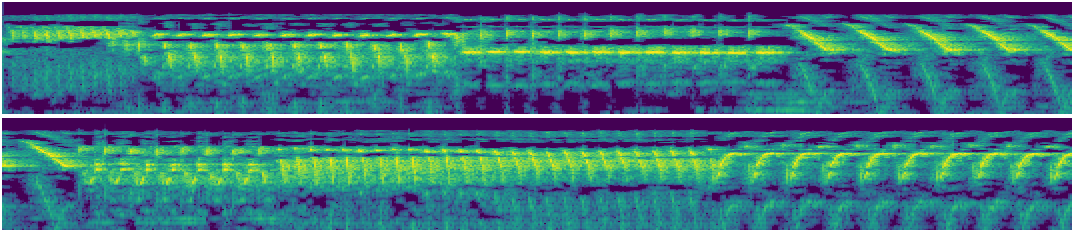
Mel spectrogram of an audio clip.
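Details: Timbrado canary (Serinus canaria) song made of changing tours: rolling trills, a steady flat trill, a run of sharp descending sweeps, then further pulsed and buzzy trills, all without break.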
